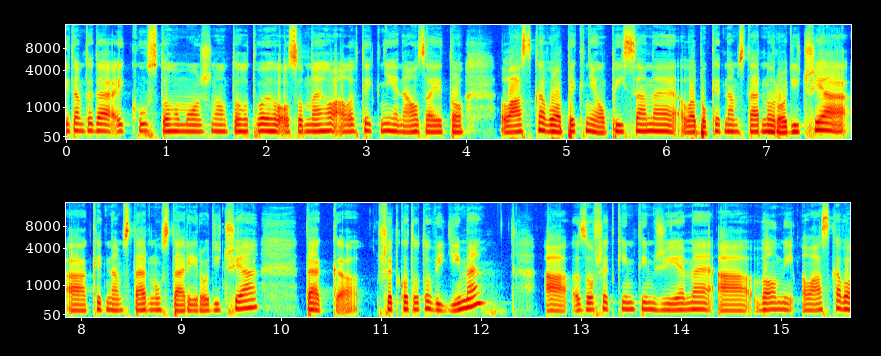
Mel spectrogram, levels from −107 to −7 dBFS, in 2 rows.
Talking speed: 170 wpm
